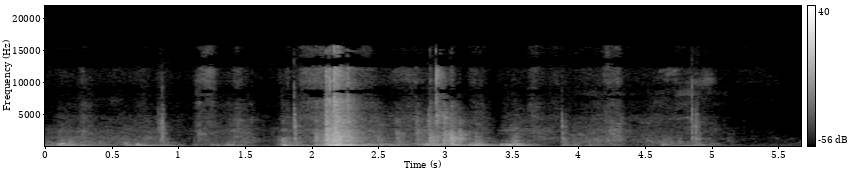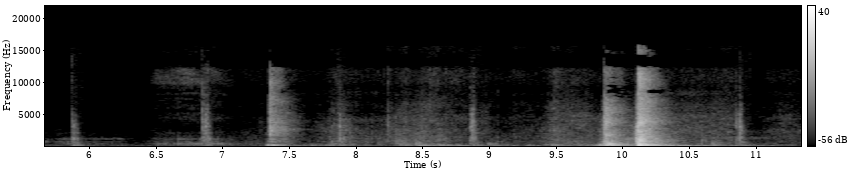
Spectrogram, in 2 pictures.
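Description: Rummaging through household things: rustling and knocks of doors or drawers being opened and handled, with the loudest knock about ten seconds in.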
